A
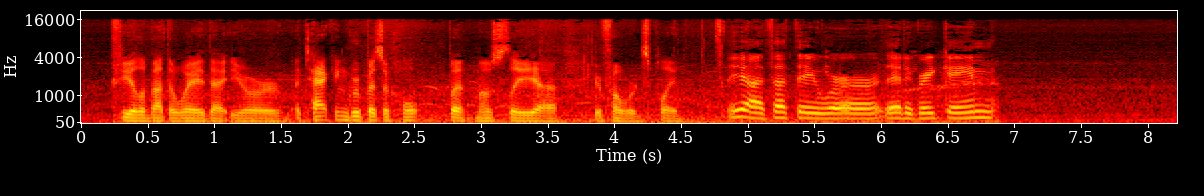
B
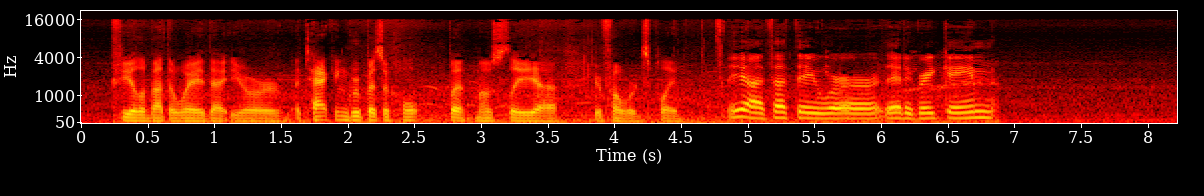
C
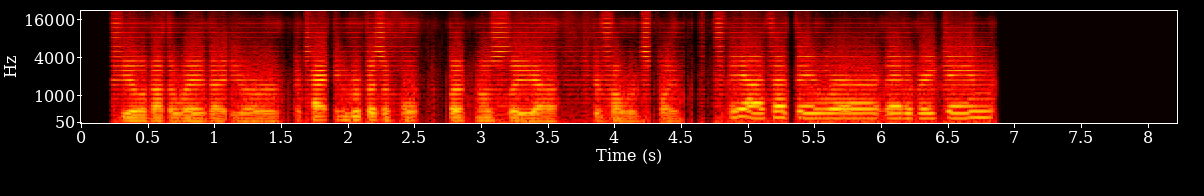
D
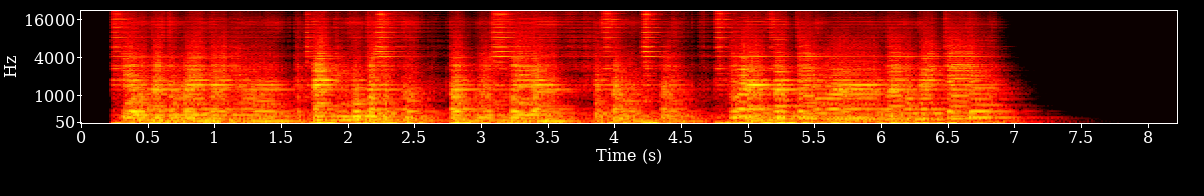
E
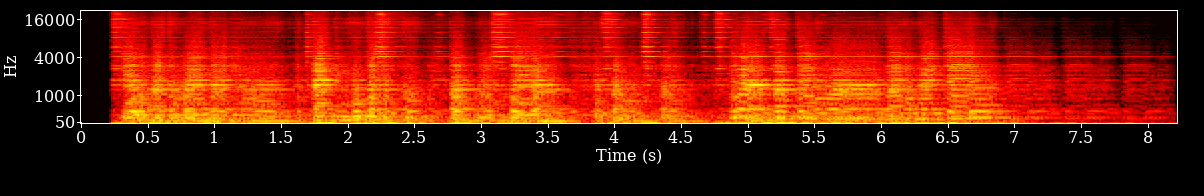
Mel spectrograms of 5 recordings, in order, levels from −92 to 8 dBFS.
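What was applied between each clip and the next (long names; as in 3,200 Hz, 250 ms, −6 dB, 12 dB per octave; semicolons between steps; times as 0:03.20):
parametric band 9,800 Hz −9 dB 1.4 octaves
every partial snapped to a pitch grid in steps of 3 semitones; dead-zone distortion −36 dBFS
lower of the sound and its delayed copy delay 0.68 ms; convolution reverb RT60 0.50 s, pre-delay 4 ms, DRR 2 dB; level +4 dB
repeating echo 441 ms, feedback 59%, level −19.5 dB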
